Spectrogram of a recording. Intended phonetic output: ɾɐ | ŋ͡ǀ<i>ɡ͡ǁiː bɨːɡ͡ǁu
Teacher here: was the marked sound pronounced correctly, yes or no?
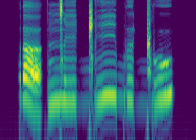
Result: no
